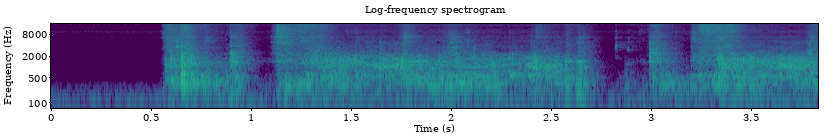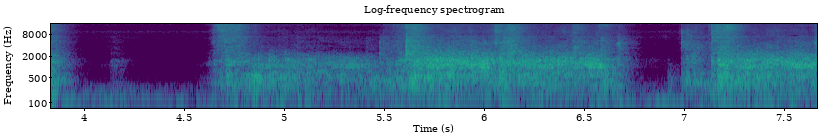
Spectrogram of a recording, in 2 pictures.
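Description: A ball rolling fast around the plastic circular track of a Turbo Scratcher cat toy, in runs of a second or two broken by short pauses as a cat bats it along. A sharp knock sounds near the start.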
